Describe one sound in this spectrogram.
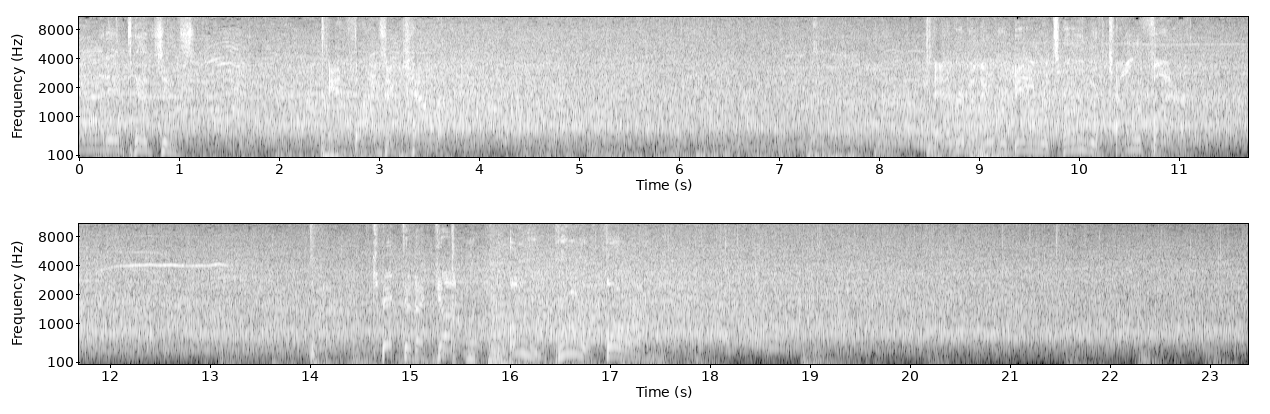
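A large crowd cheers and roars throughout, heard in a big arena.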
